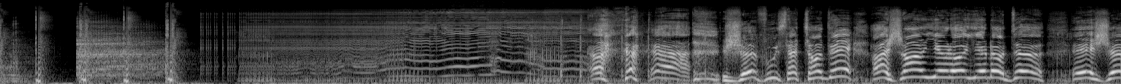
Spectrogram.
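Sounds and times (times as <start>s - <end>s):
large door slowly opening: 2.0s - 6.4s
laughter: 5.9s - 7.1s
speech: 5.9s - 11.2s.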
